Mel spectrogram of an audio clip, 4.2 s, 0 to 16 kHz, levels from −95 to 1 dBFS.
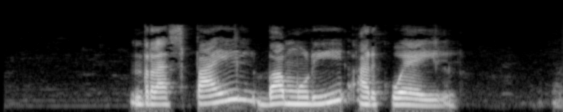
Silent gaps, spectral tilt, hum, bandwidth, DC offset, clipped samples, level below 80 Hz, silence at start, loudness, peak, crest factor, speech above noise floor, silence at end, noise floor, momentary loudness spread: none; -7.5 dB/octave; none; 7.4 kHz; under 0.1%; under 0.1%; -58 dBFS; 1 s; -17 LUFS; -2 dBFS; 16 dB; 50 dB; 0.05 s; -66 dBFS; 8 LU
